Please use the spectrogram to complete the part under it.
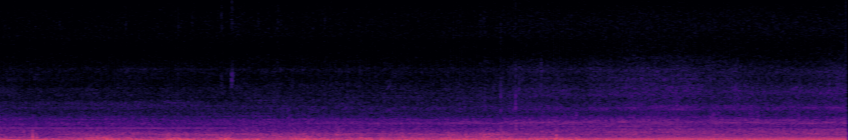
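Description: Wind buffets a moving microphone outdoors.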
